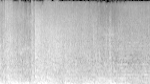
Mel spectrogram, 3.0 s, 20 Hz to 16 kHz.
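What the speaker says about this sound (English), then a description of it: "I'll just keep firing at him with this for right now" Gunfire in Resident Evil 2 booms repeatedly over a continuous dense low roar, loud and close, with several heavy impacts blending into a rumbling wash.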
